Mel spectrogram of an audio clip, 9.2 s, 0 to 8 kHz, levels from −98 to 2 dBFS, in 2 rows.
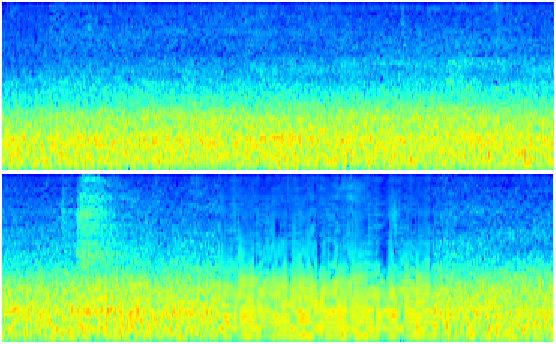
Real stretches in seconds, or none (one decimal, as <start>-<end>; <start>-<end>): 0.0-6.4; 8.2-9.2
